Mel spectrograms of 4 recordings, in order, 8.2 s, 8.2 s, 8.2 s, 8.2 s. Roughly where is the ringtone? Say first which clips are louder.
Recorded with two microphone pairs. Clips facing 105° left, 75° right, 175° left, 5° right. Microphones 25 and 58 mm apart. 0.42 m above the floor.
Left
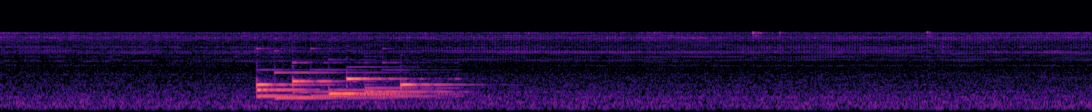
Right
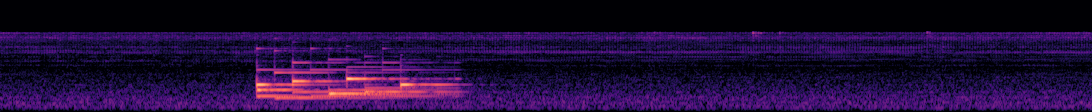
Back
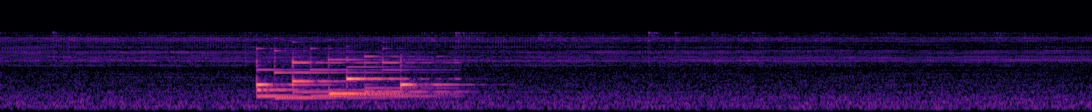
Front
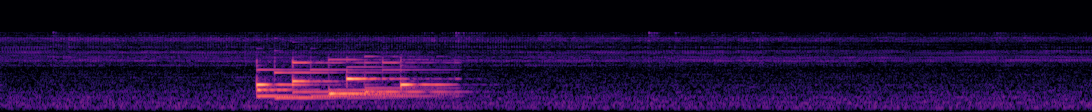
Right 7 dB, front 4 dB; ahead right.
